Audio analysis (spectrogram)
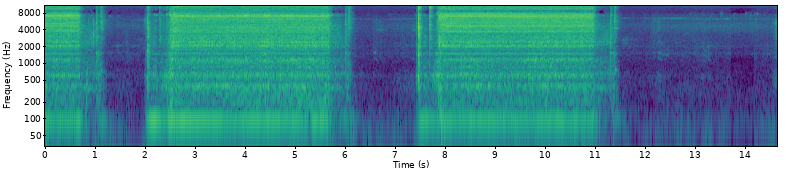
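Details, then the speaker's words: Electric hoist winch after repair of its terminals, bench-tested on a table: steady low motor hum with chain rattle, louder from the worn chain, vibrating capacitor cover and table; motor runs normally, cable to be replaced. "Nah kita Kencangkan untuk cover yang ada di kapasitor dia bergetar hingga suaranya agak kenceng ya gak apa-apa tapi juga getaran di meja juga menimbulkan getaran suara juga ya"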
